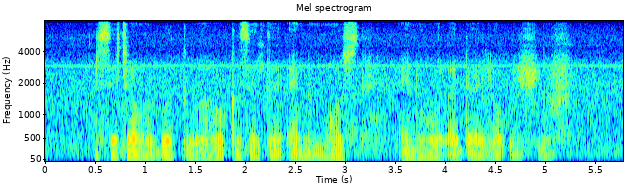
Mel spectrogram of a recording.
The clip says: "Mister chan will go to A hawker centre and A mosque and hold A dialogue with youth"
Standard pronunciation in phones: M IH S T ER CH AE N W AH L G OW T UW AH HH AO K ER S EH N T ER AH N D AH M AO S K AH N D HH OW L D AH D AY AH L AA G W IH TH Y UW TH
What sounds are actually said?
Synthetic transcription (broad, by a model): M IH S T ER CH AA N W AH L G OW T UW AH HH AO K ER S EH N T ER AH N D AH M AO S AH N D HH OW L AH D AY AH L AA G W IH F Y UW F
